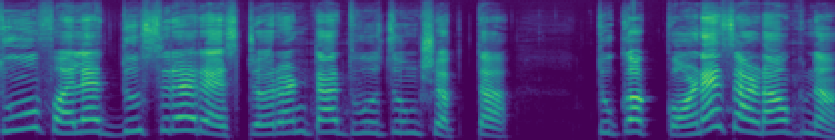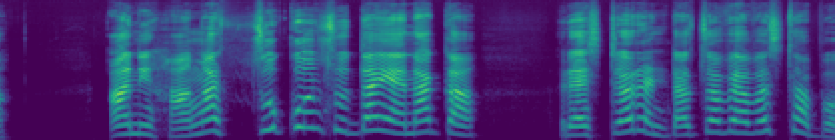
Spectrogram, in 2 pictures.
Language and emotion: Goan Konkani, angry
